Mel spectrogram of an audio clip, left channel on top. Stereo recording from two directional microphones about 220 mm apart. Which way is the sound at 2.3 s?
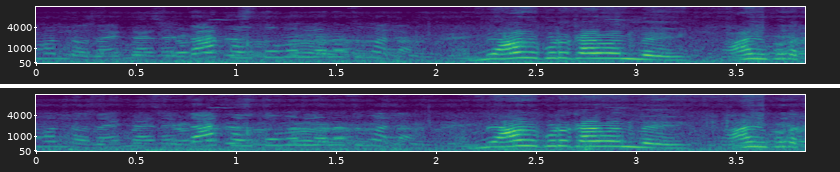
35° left (ahead or behind).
